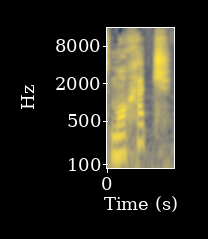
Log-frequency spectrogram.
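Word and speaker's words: Mohács: Now, what are the experiences in Mohacs and I may be pronouncing it incorrectly, but you're very close. Mohacs.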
